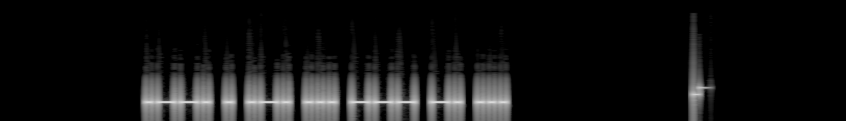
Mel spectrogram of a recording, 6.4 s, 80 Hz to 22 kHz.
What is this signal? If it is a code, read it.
Morse code, heard as a keyed tone, about 28 wpm, 700 Hz. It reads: PERSONS
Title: ES:S Suffix - Top 100 Words with Base Words 28wpm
